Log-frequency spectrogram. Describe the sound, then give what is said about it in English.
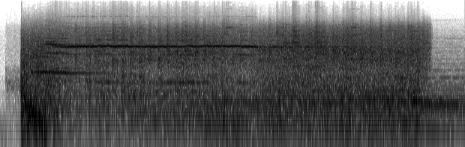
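A train rumbles loudly along railroad tracks, a dense continuous roar with steady metallic whining tones and rhythmic clatter, starting abruptly and cutting off near the end, with no voices. “The railroad.”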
